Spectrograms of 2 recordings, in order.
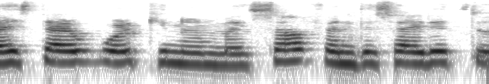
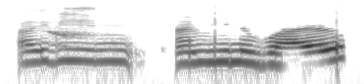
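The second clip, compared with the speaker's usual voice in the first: ordinary talk, nothing marked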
